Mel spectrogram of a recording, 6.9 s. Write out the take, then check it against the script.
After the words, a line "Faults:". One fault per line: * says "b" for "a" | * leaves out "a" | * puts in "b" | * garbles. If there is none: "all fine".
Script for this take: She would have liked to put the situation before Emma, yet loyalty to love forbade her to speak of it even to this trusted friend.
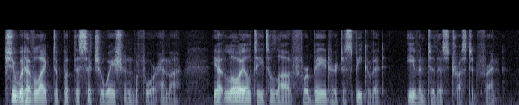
She would have liked to put the situation before Emma, yet loyalty to love forbade her to speak of it even to this trusted friend.
Faults:
all fine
